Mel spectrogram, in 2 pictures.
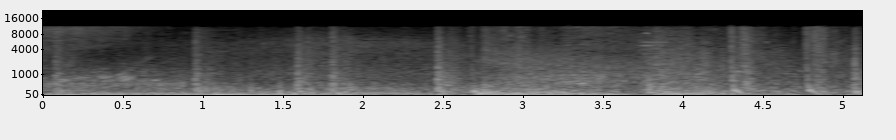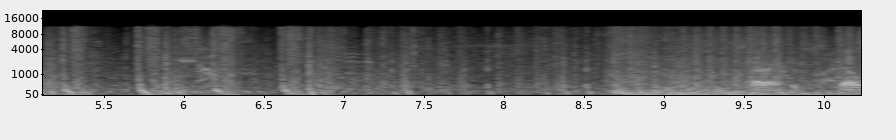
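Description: Turret gunfire in The Division 2, loud and sustained, with dense bursts of rapid shots and impacts running throughout the whole stretch.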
